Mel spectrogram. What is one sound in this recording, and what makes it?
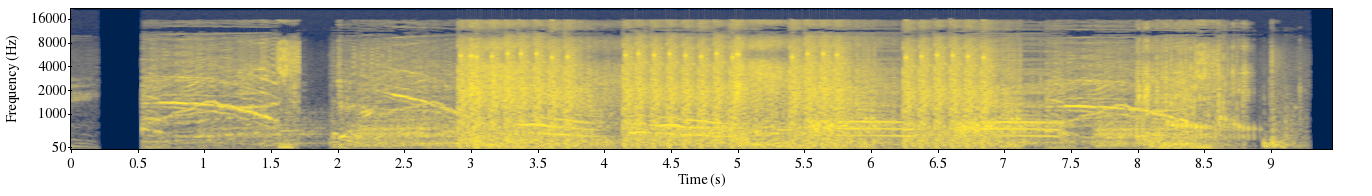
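Monsters growl and shriek in a video game.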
